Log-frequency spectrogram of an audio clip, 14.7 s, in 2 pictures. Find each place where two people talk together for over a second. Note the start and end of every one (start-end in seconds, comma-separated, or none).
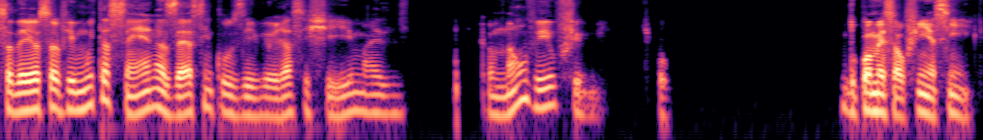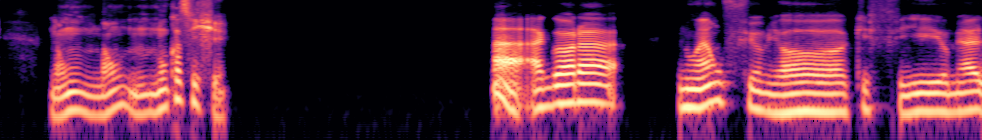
none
